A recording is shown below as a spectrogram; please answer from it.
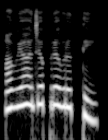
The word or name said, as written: ಅವ್ಯಾಜಪ್ರವೃತ್ತಿ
